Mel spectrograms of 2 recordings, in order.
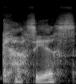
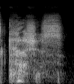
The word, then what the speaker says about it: Cassius: his name he said it's not Casius it's Cassius it's Cassius and that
